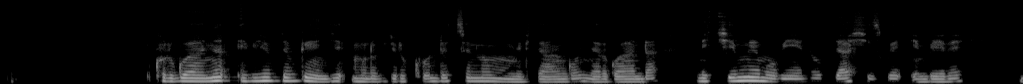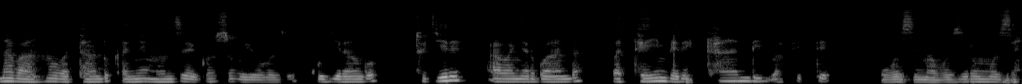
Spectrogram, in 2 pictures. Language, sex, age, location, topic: Kinyarwanda, male, 25-35, Nyagatare, health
